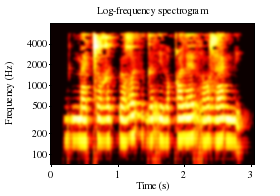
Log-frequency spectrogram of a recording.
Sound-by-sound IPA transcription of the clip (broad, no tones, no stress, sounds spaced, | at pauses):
b i ŋ͡m æ ǀ ɵ ʁ i k͡p ɵ ʁ ʏ θ ɵ ɡ ə r i ð ɵ q ɵ l ɛ r ɔ z æ ŋ͡m i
